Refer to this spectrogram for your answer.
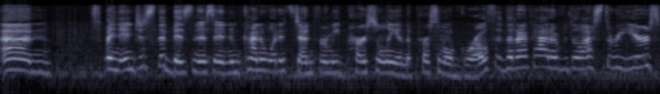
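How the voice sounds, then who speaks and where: A woman speaks very fast and loud at a high pitch with ordinary pitch variation, against noticeable background noise. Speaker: network marketing distributor. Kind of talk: live video tips talk. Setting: in a car. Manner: hesitant fillers.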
